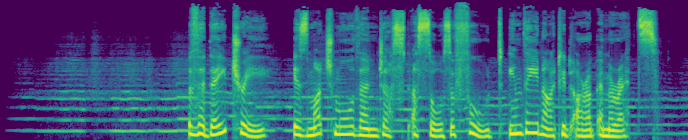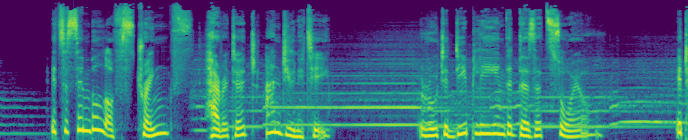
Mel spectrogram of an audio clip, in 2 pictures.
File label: female arabic english with soft arabic accent documentary; Devine Voices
